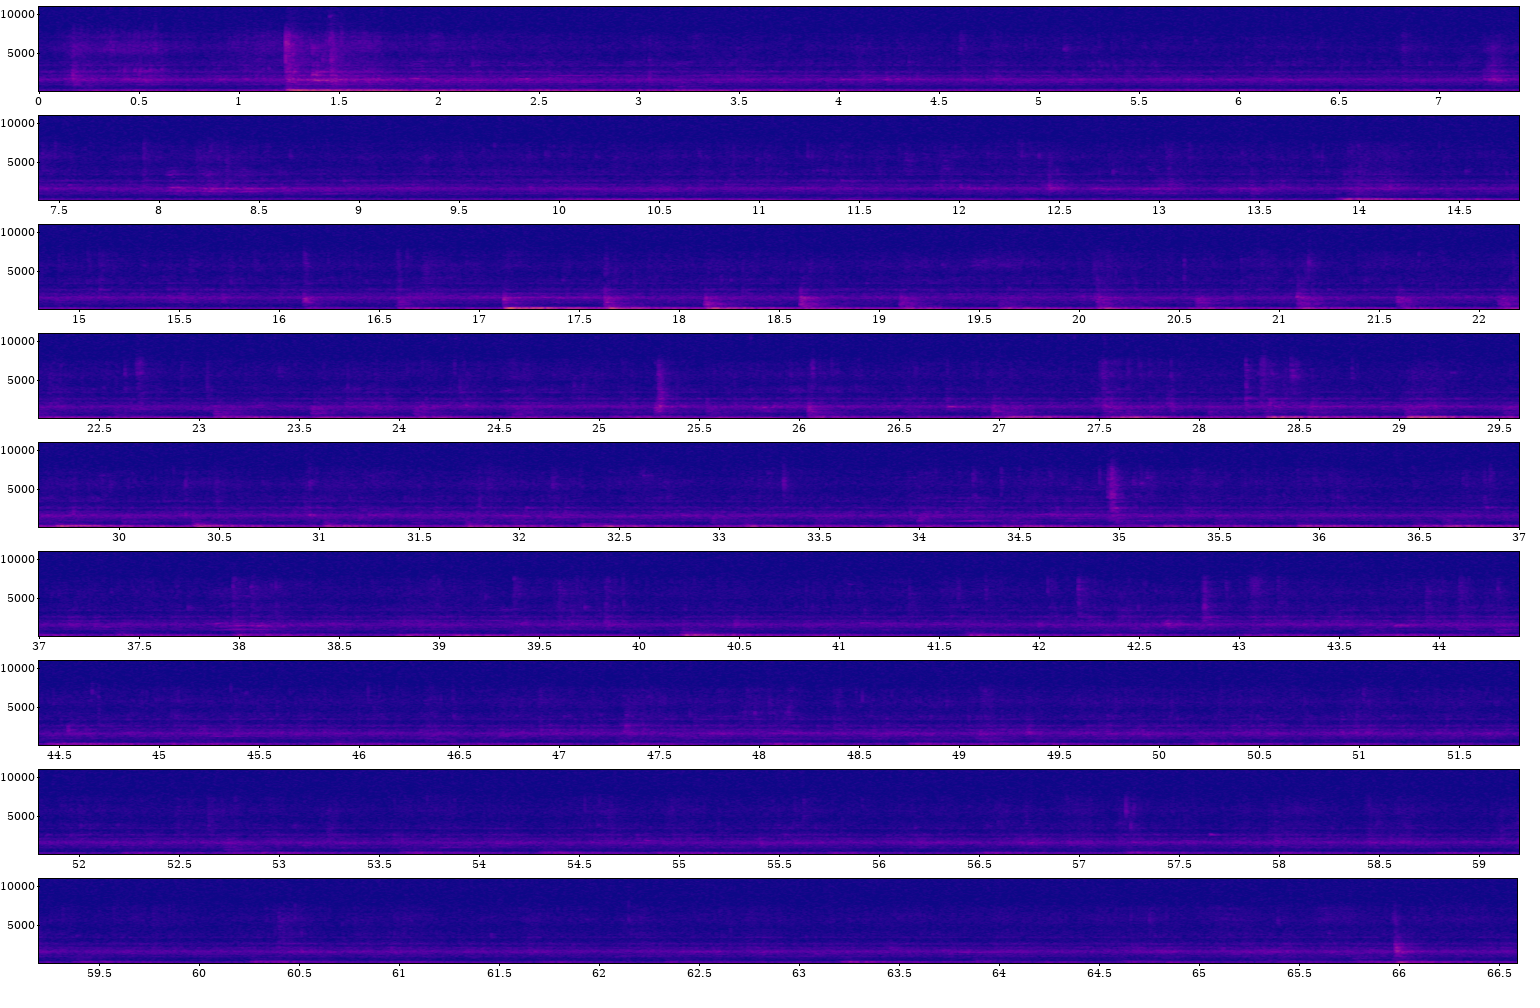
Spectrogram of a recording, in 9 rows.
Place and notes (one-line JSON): {"title": "Fluxus bridge, Vilnius, Lithuania, contact", "date": "2019-10-18 17:40:00", "description": "contact microphones on metalic construction of so-called Fluxus Bridge", "latitude": "54.68", "longitude": "25.30", "altitude": "96", "timezone": "Europe/Vilnius"}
